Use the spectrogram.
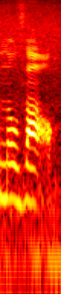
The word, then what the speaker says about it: Moval: here with a rahamanov diamond that's called the Moval so it's spelled m-o-v-a-l it is their specific cut it's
